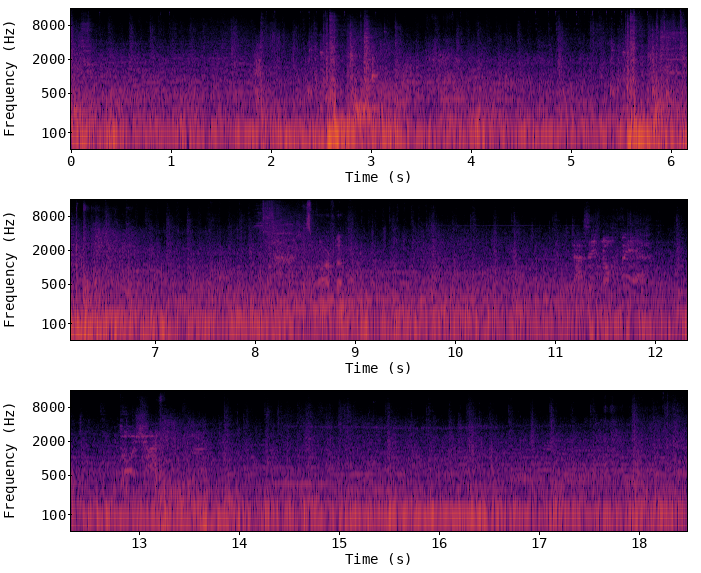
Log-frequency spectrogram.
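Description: Explosions rumble through a destroyed city at night in Battlefield V, with two heavy booms early on and scattered crackling blasts, heard under almost continuous game commentary.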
